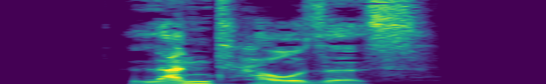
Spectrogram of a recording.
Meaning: genitive singular of Landhaus
- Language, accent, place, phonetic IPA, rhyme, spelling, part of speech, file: German, Germany, Berlin, [ˈlantˌhaʊ̯zəs], -anthaʊ̯zəs, Landhauses, noun, De-Landhauses.ogg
